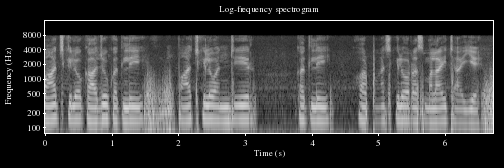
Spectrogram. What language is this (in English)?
Urdu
